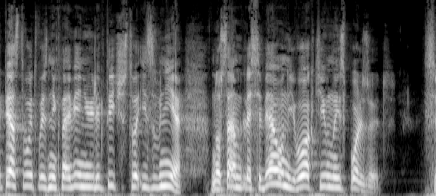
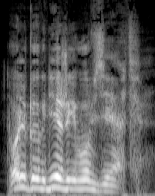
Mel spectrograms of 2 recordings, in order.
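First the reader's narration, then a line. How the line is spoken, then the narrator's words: Bear sighing. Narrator (Russian): вздохнул медведь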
